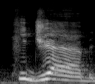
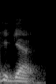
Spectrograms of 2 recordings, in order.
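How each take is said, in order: First: The middle consonant is a j sound. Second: The middle consonant is a hard g. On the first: The speaker calls it right. "It's hijab j" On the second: The speaker calls it wrong. "it's wrong to say hijab"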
